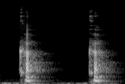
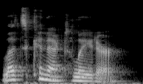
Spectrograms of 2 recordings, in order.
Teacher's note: First syllable becomes the schwa. K, k. Very quick, unemphasized, schwa sound.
